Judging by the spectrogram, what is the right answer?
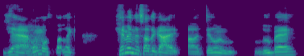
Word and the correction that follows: Lubke: he's from Lubke from North New Hampshire. – You know, yeah, that's how you pronounce his name.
